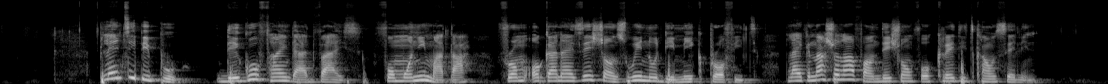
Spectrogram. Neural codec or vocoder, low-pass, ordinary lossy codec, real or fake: none; none; none; real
